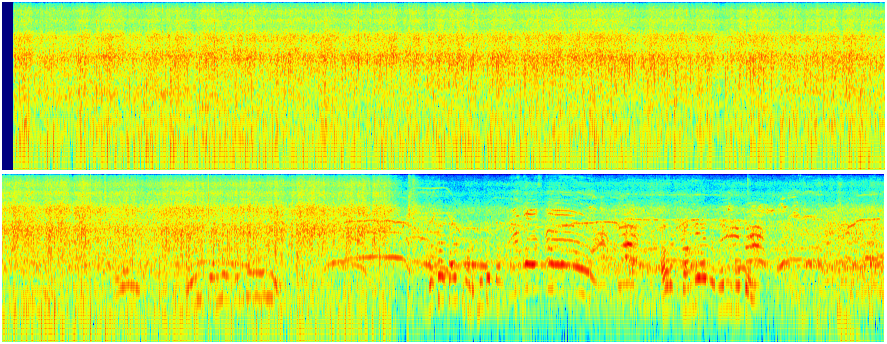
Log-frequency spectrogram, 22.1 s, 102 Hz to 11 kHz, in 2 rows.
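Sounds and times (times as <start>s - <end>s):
dense steady crackling: 0.2s - 16.5s
crowd cheering and screaming: 0.2s - 22.0s.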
